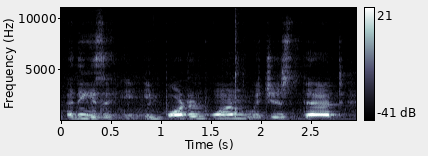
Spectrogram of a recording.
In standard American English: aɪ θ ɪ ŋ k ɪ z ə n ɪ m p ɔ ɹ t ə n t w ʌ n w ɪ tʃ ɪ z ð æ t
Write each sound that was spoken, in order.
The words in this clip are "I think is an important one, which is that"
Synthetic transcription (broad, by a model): aɪ t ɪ ŋ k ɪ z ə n ɪ m p ɔ ɹ t ə n t w ʌ n w ɪ tʃ ɪ z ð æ t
